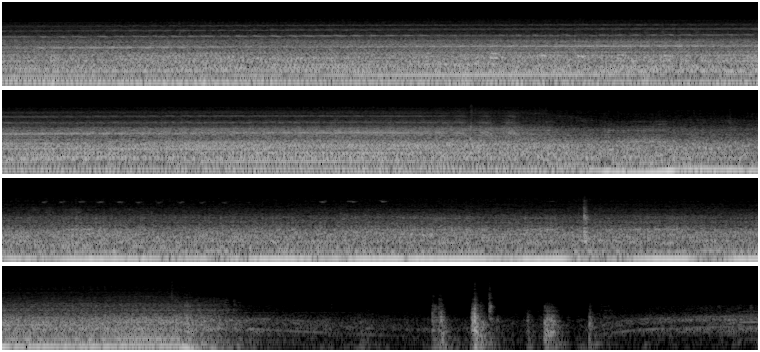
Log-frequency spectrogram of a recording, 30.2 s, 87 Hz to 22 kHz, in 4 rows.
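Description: SIN R1 GT4 race car's V8 heard from inside the cockpit, its revs slowly falling as the car slows, then running low and steady for about ten seconds. The engine cuts off suddenly about 25 seconds in, and a few sharp knocks follow.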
